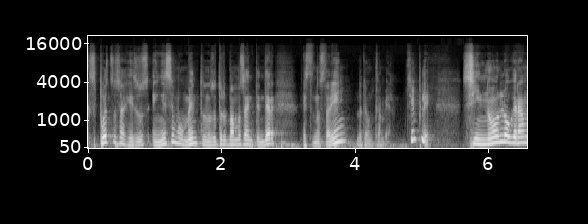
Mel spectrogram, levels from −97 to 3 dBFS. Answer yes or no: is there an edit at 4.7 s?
no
